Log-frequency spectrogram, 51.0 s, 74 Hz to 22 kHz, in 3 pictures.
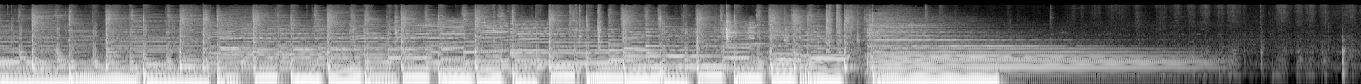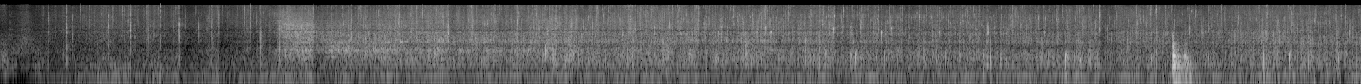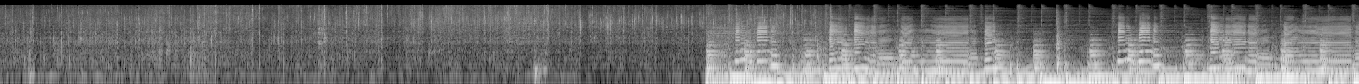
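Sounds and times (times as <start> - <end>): loud music: 0.0 - 12.6, 42.9 - 51.0
egg sizzling in frying pan: 16.3 - 45.2.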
